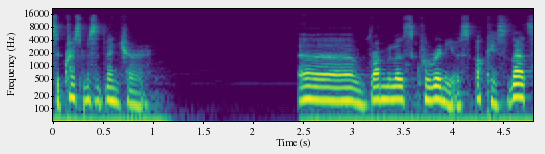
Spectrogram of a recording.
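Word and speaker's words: Romulus Quirinus: Romulus Quirinius. Okay, so that's how it's pronounced, yes.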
